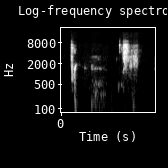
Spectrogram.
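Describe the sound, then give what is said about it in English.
Wet mouth sounds of someone sipping water: a quick slurp, a softer gulp, then a longer sip, with no talking. “I'm going to go through a bit of water tonight, talking all night for myself.”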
